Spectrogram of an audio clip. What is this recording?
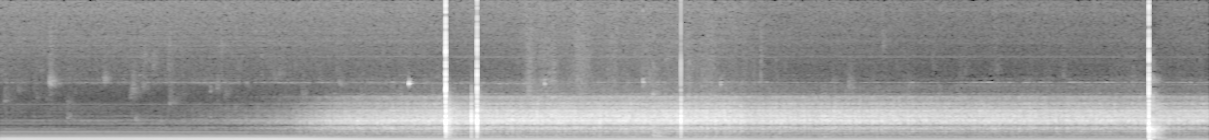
humming noise and other noises made by my vintage Telefunken valve radio.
